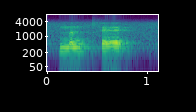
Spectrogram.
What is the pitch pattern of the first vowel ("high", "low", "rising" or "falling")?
high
